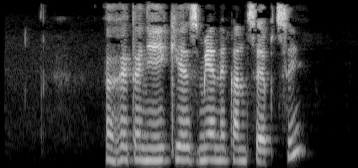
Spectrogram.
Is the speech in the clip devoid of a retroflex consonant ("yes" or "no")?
yes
